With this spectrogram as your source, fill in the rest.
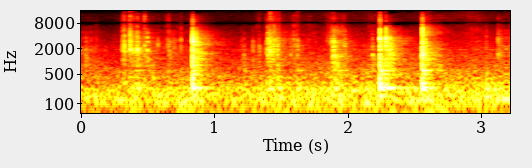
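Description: Zen Magnets rings split apart into stacks of two, sharp metallic clicks and snaps arriving one after another in an uneven rhythm, close and fairly loud.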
